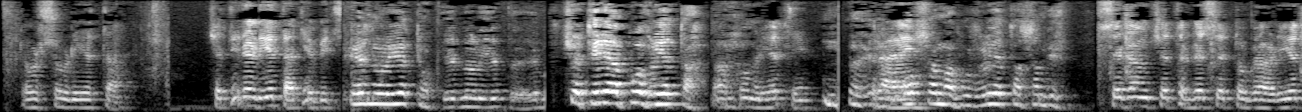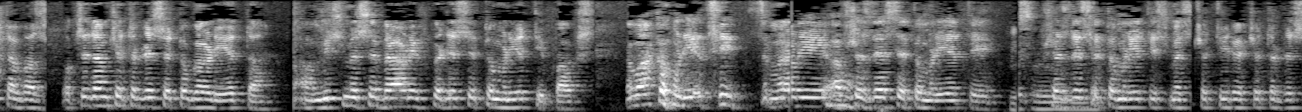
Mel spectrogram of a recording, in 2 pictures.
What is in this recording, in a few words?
Long and rising ie: liéto 'year'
